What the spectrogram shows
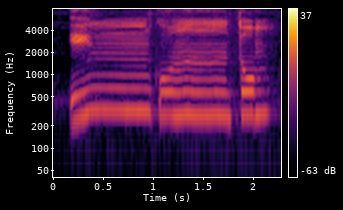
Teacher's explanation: harus dibaca samar atau antara bacaan zhar dan bacaan Idgham · Nun mati bertemu dengan kaf, maka dibaca berdengung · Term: ikhfa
